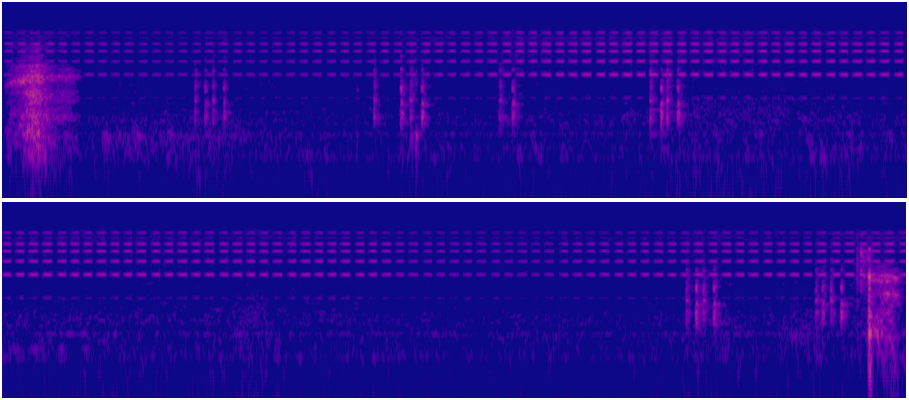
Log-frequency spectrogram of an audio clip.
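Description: Near silence: room tone with faint steady high-pitched electronic tones and a few faint, brief clicks.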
